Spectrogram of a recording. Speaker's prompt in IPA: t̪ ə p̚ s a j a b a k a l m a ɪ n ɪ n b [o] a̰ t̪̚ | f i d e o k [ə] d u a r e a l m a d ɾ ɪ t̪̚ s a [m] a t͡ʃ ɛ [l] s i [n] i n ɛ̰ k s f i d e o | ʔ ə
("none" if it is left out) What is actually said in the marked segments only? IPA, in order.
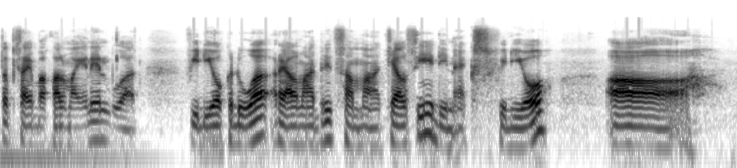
u, ə, m, l, d

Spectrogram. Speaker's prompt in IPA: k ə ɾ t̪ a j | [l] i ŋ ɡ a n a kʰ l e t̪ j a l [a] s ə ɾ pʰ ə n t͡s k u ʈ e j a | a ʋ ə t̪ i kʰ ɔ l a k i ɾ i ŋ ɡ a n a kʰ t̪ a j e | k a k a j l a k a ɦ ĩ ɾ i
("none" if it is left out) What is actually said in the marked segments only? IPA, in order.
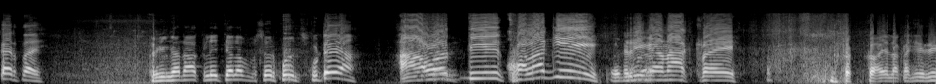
ɾ, a

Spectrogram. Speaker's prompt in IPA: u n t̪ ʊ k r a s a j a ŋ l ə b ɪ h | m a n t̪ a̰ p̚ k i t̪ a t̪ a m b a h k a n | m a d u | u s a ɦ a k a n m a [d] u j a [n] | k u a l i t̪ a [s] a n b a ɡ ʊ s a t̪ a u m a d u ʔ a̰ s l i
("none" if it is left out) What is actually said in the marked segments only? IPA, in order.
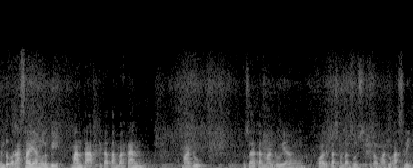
d, ŋ, s

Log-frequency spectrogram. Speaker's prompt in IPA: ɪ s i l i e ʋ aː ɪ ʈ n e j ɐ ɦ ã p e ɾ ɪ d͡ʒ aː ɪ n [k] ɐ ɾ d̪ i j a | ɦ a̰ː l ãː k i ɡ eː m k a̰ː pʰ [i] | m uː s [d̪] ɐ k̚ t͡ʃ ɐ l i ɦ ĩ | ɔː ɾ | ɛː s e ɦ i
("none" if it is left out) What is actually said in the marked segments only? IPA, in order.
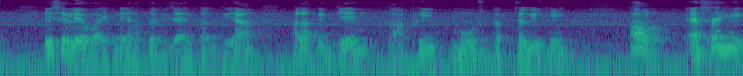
k, i, t̪

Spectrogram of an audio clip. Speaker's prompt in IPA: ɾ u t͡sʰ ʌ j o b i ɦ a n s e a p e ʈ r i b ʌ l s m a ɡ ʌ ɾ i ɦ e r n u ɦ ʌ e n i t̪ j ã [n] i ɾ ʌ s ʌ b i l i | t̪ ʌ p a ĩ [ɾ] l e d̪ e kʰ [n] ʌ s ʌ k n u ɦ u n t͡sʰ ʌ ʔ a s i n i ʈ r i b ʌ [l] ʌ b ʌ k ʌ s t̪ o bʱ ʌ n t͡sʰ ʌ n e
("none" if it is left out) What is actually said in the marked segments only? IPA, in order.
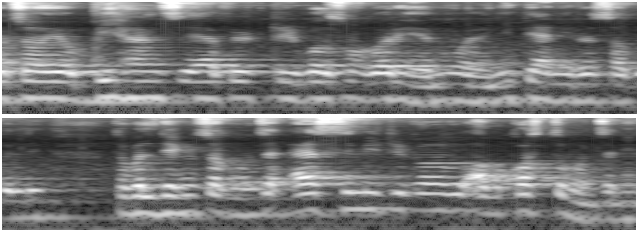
n, none, n, l

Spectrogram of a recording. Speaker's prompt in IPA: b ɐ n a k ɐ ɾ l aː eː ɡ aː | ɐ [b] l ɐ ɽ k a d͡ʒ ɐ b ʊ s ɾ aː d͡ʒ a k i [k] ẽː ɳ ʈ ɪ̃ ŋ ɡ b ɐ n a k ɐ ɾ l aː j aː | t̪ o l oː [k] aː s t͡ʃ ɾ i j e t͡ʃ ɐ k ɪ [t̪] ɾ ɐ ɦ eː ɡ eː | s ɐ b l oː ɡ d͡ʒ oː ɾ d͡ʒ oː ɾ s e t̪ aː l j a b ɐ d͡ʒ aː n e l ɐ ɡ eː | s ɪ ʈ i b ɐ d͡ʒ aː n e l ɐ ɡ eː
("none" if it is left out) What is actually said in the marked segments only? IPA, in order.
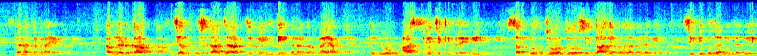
b, p, ɡ, t̪

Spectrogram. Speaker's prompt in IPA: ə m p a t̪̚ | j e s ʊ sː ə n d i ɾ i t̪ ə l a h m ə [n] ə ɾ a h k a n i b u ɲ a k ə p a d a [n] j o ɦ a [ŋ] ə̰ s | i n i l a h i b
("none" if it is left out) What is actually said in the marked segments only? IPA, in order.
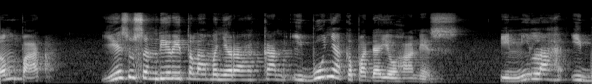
ɲ, none, n

